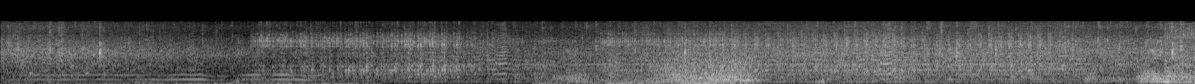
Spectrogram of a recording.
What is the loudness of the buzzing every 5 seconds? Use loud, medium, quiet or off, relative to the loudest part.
medium, loud, loud.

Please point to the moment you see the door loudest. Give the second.
7 s.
